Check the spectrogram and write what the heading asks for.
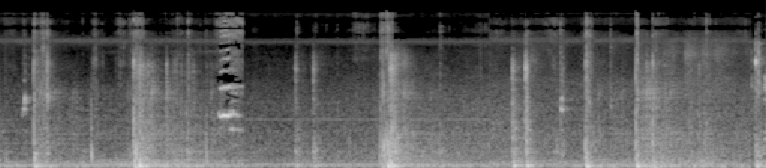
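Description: BMX bike riding a skatepark ramp: tyres rolling over the concrete and ramp surface, with several heavy thuds as the wheels hit the ramp, the loudest about two seconds and five seconds in.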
